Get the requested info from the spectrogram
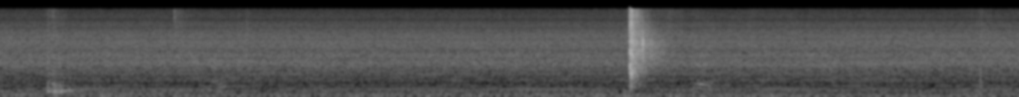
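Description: A baseball bat striking a pitched ball once, a single sharp crack about six seconds in, over a steady low hum.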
